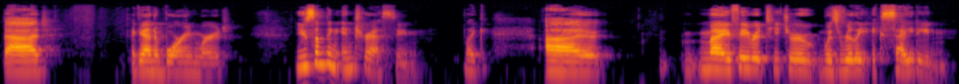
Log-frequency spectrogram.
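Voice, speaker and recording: In this video lesson on an English exam, a Canadian woman with a mid-range voice talks at a measured pace, pausing at length. She encourages and reassures her students, frequently using "um" and asking "okay?"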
